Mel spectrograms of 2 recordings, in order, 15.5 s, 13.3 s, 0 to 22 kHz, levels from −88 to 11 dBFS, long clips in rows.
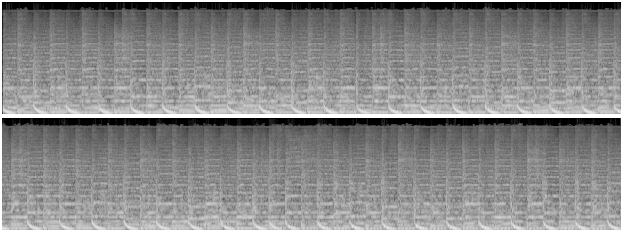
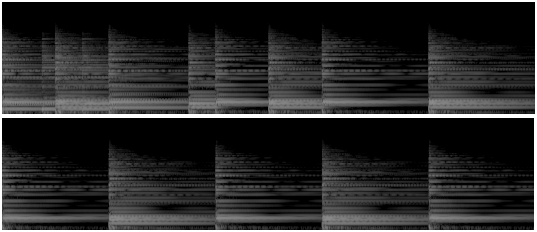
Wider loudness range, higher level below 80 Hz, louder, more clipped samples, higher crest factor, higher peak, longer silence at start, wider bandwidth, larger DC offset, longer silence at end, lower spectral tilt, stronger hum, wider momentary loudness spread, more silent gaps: second, 0 LU vs 3 LU; first, -14 dBFS vs -64 dBFS; first, -8 LUFS vs -40 LUFS; first, 0.8% vs under 0.1%; second, 6 dB vs 18 dB; first, 0 dBFS vs -24 dBFS; about the same, 0 s vs 0 s; first, 17 kHz vs 9.8 kHz; first, 0.6% vs under 0.1%; about the same, 0 s vs 0 s; about the same, -5 dB/octave vs -5 dB/octave; neither; second, 1 LU vs 13 LU; neither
